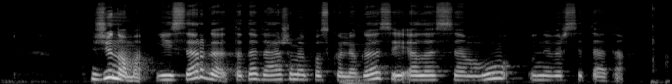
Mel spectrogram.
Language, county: Lithuanian, Utena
